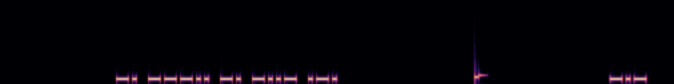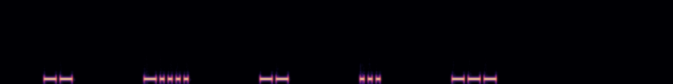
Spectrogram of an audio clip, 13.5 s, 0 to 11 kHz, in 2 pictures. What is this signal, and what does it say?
Morse code, heard as a keyed tone, about 30 wpm, spaced as for 15 wpm, 700 Hz. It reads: N8NXR KM6MSO
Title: USA Call Signs - 6x Character Spacing - 30wpm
